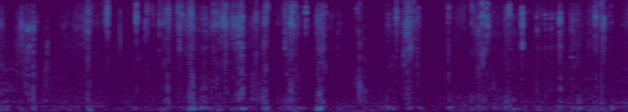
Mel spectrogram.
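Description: A whole medium yellow onion with papery dry skin, solid, is held in both hands close to the microphone while fingertips and nails scratch and rub the skin. It makes a quiet, bright, crackly scratching of many quick, dry bursts that stop short with no ring.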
